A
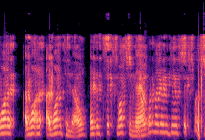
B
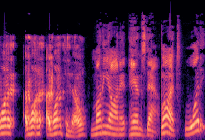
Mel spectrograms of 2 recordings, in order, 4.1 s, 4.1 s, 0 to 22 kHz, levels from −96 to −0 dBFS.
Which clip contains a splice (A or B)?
B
